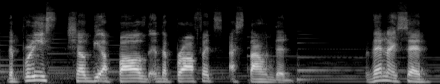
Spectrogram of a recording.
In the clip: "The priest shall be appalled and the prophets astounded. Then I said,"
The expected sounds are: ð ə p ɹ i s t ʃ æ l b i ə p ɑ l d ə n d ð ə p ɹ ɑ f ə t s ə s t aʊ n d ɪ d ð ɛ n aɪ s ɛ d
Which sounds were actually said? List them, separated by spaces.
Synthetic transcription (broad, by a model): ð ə p ɹ i s t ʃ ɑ l b i ə p ɑ l d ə n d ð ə p ɹ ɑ f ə t s ə s t aʊ n d ɪ d ð ɛ n aɪ s ɛ d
